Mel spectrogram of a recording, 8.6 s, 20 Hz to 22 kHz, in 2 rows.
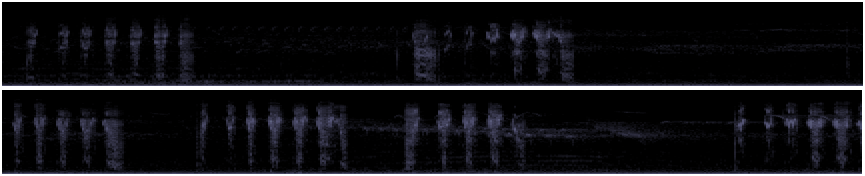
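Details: Estonian black storks at the nest on 19 May 2019, during the change-over of the pair and feeding: short series of fast, scratchy pulses in bursts about a second long, separated by brief pauses, with other birds singing faintly.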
